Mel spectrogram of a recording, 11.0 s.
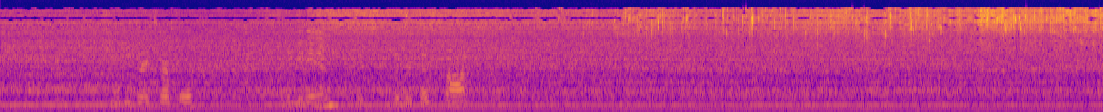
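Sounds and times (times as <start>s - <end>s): food frying in hot oil: 2.5s - 11.0s.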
